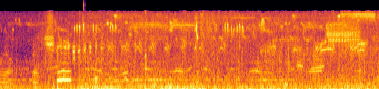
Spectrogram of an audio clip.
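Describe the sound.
Prairie chickens boom and cackle in the distance, hidden by fog over flat terrain in the morning mist, a dense chorus of low hooting and sharp chattering calls, two or three overlapping continuously, with faint voices of birders murmuring.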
